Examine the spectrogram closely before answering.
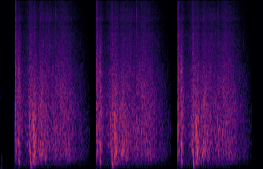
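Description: Zebras and a lion jump into a swimming pool: three separate loud splashes into water, each a sharp impact followed by about a second and a half of churning, sloshing spray, spaced evenly with brief silences between.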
